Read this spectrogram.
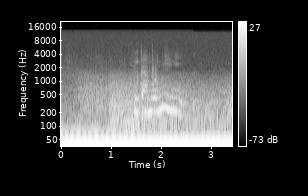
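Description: A man speaks quietly, close by.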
